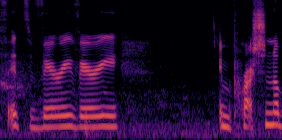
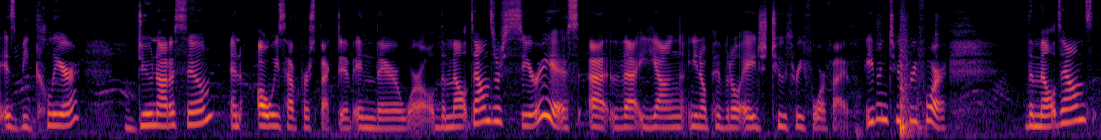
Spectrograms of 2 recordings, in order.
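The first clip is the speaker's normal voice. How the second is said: ordinary delivery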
